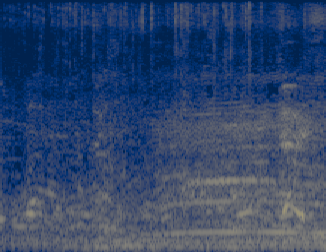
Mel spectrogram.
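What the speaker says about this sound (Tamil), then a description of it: "ஜோடி பொட்டை மாடு" Cattle lowing at the Bagalur cow market near Hosur, a steady crowd murmur with a couple of moos rising near the end over the continuous background.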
